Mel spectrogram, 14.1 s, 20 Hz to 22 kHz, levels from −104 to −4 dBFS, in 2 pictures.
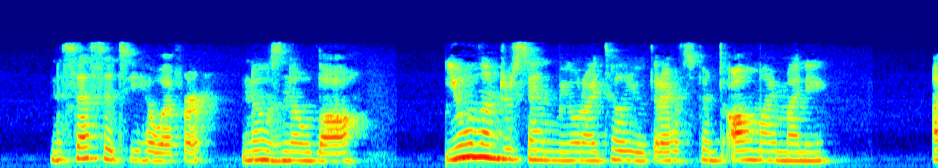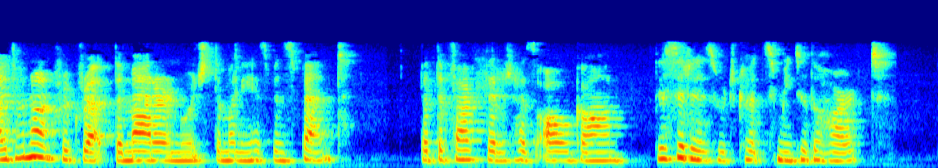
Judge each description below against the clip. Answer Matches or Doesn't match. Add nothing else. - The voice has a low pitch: Doesn't match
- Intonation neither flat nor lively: Doesn't match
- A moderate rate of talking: Doesn't match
